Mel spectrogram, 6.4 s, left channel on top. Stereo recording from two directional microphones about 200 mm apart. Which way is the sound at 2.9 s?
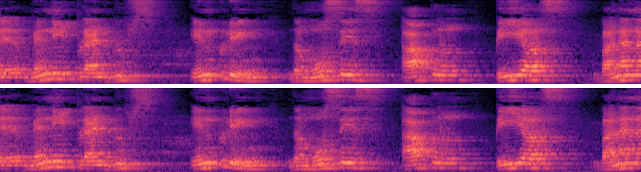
10° left (ahead or behind).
